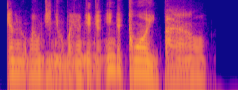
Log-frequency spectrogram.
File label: indiscernible whispering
